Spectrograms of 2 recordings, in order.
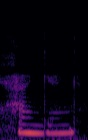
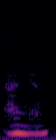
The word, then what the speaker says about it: hanging: G I N G OK Hanging hanging ça serait façon formale de de le prononcer hanging mais en Manchester on dit hangen c'est hangen et ça veut dire dégoutant c'est complètement dégoutant je le déteste.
